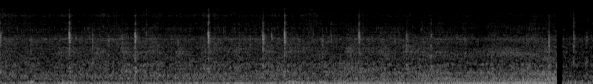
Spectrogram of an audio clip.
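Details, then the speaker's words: Bicycle while riding: sharp, light clicks about once a second over wind and road rumble; rider says it is not the bottom bracket, crank or pedal, and calls it a big problem. "Right, so the clicking you can hear there in the background is not the BB, it's not my crank, it's not my pedal, it's not George's knees. It's a bit of a problem."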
